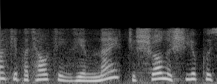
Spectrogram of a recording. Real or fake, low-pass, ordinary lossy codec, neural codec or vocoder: fake; 5.4 kHz; AAC, 24 kbps; codec, 16 kHz, 0.5 kbps, FunCodec, trained on Chinese and English, 25 frames a second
